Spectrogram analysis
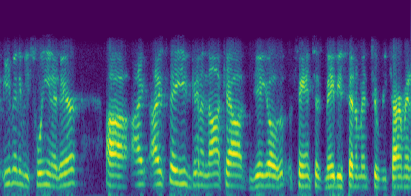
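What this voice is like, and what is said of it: Hoarse, failing voice. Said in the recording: “I'm losing my voice. ... Good Lord, I'm losing my voice.”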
